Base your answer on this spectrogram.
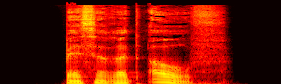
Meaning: second-person plural subjunctive I of aufbessern
- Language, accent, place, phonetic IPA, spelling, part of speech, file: German, Germany, Berlin, [ˌbɛsəʁət ˈaʊ̯f], besseret auf, verb, De-besseret auf.ogg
